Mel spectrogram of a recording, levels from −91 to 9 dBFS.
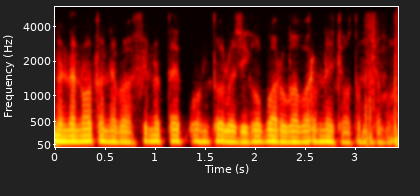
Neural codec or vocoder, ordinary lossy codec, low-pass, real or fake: codec, 16 kHz, 8 kbps, FunCodec, trained on Chinese and English, 25 frames a second; none; 5.4 kHz; fake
